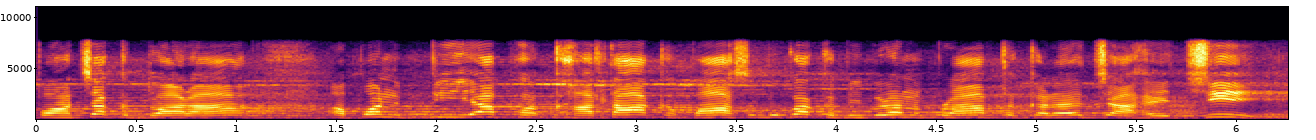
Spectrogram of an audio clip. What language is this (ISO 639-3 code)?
mai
